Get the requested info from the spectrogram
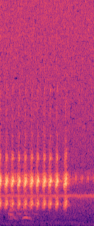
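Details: Tree frog calling from a pond on a mid-April night in North-East Italy: about ten sharp raspy pulses in rapid, regular succession, then silence except for the faint steady trill of a mole cricket.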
